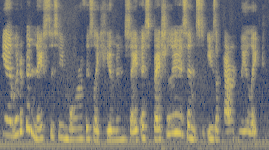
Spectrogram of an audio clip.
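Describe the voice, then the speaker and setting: A woman's voice: on the high side, animated, moderate pace, a bit bright, slight background noise, low-quality recording. A woman co-hosting a podcast in casual chat, hesitant and peppering her sentences with filler. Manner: hesitant, heavy use of "like". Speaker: podcast host.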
